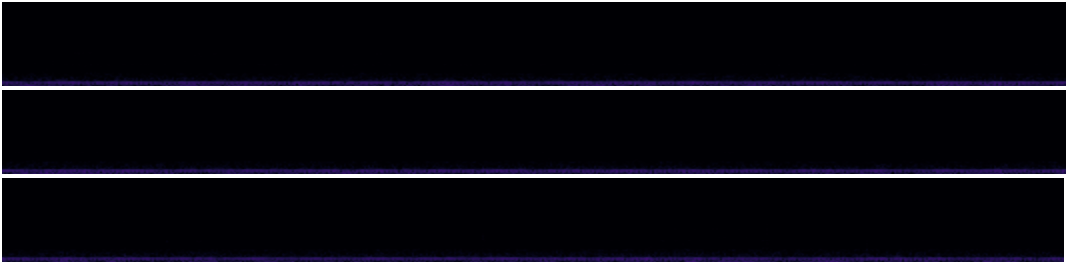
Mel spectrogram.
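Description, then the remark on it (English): A refrigerator hums with a steady, low drone that holds unchanged for the whole stretch, quiet, with no voices or other sounds over it. “There goes my fridge again.”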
